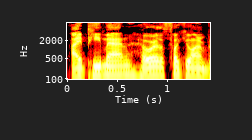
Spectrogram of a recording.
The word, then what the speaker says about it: Ip Man: It's Ip Man, I'm pretty sure. – I read it as Ip Man too. Are we correct? – You're correct.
